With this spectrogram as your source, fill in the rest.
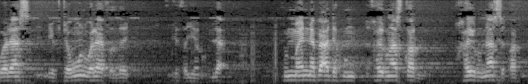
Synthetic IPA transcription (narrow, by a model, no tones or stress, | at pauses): walasjɪft̪amuːnwalajɑt̪ˤ | jɑt̪ˤɑjːɪɾˤuːnla | θʊmːaʔɪnːabaʕd̪aɦʊmxajɾnaːsqɑɾˤ | xajɾnaːsɨqɑˤ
